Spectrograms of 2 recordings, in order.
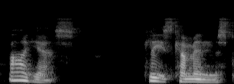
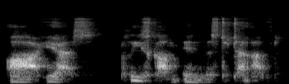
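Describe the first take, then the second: First: It is said in his natural voice. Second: It is said in a put-on character voice.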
